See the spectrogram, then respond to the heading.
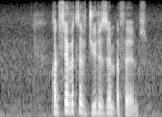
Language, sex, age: English, male, 19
